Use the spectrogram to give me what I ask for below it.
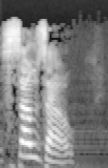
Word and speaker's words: sozo: The root word for salvation is a Greek word pronounced sozo, S-O-Z-O.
